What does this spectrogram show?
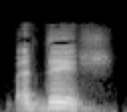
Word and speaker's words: بقديش: Note the B sound at the beginning. بقديش بقديش Ask, how much is the coffee?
